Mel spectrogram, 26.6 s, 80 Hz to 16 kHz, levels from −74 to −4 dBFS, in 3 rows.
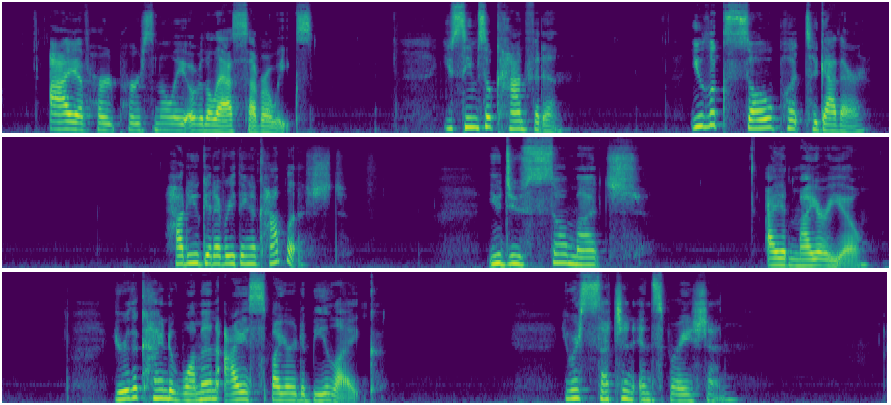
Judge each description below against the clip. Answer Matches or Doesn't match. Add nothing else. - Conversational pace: Doesn't match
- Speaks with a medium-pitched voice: Matches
